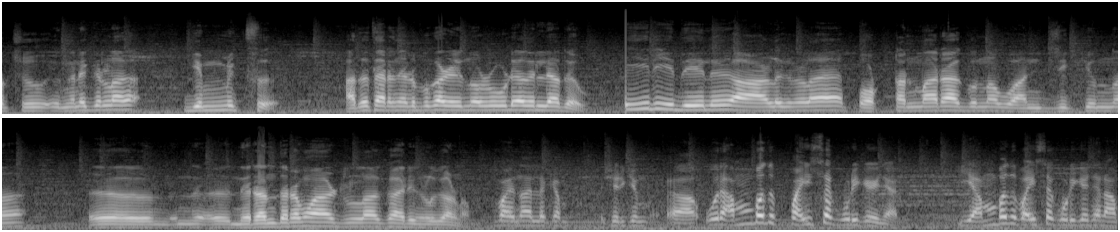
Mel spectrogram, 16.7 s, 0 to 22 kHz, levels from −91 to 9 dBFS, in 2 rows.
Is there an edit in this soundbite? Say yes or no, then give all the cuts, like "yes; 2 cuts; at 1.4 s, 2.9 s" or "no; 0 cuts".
yes; 2 cuts; at 4.7 s, 12.0 s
